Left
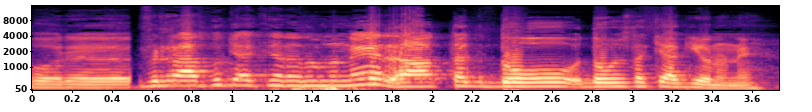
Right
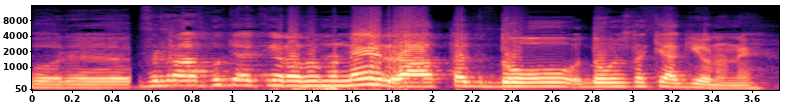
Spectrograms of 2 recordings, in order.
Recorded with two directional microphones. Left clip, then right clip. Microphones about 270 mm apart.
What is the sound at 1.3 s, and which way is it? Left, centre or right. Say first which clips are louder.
Speech: right 7 dB; left.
